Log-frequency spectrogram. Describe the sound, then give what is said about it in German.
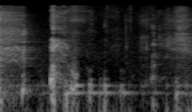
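A few raspy coughs break out in quick succession, one sharp burst standing out, followed by softer throaty hacks over a faint steady hum, with no talking. A man who is unwell keeps coughing. “Der hustet immer noch und es scheint ihm eher so semi gut zu gehen.”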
